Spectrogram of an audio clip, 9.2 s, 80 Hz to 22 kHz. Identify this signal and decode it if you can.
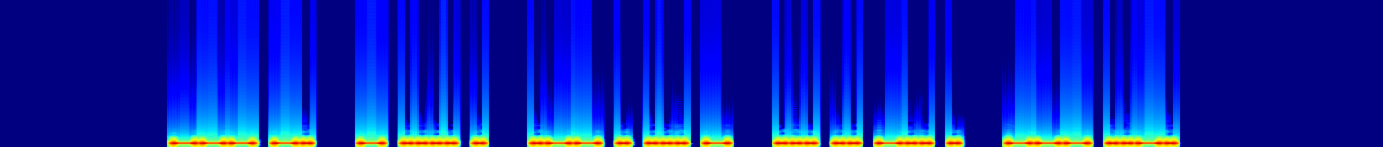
Morse code, heard as a keyed tone, about 25 wpm, 700 Hz. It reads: ON THE WEST SIDE OF
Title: Sets of 5 Words Encore2 25wpm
